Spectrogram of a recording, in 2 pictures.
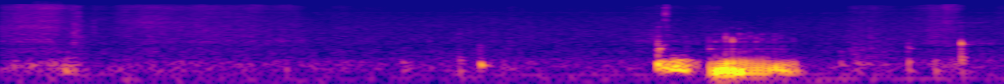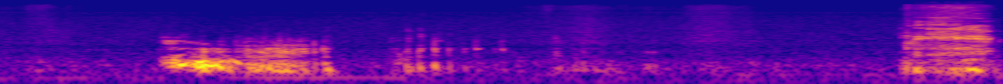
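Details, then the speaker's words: A young girl's stomach, heard while she rubs it, gives low gurgling rumbles in two short bursts against quiet room noise: stomach growling (borborygmi). "I don't know if you guys can hear that but my stomach keeps Corral II like think I'm rubbing it right now"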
